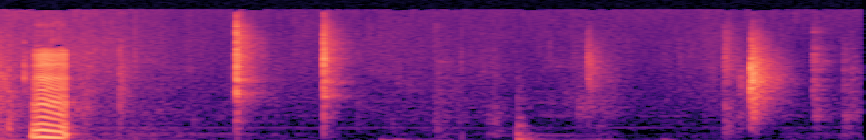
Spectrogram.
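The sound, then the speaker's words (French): A handful of sharp, dry cracking pops from knee joints, spaced irregularly, after a short loud vocal grunt at the start, with faint rustling between the cracks. “Il faut que tu fasses un truc pour tes genoux.”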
